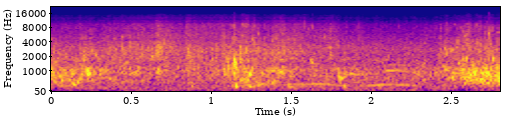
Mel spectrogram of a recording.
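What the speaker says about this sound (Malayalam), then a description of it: "ഇതൊരു കുഞ്ഞു തോടാണ് കേട്ടോ" A small forest stream rushes and splashes nearby during heavy rain, a steady loud wash of water with faint voices briefly audible under it.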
